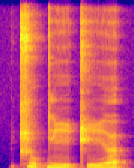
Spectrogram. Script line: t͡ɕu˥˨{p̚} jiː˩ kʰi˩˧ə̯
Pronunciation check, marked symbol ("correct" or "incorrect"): incorrect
